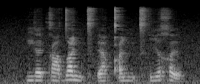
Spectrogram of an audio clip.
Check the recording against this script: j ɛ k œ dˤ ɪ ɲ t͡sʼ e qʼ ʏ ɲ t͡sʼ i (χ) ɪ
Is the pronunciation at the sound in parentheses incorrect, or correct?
correct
